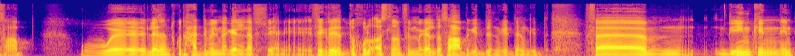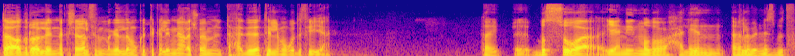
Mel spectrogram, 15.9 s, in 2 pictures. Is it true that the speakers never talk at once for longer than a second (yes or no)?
yes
